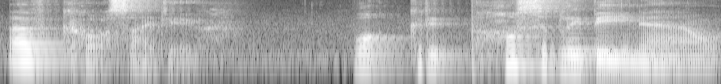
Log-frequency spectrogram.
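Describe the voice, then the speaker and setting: A man's voice: medium pitch, wildly swooping pitch, measured pace, vocal fry, a little mellow, reverberant, heavily acted. A man playing an irritable, sardonic robot crewman in an audio drama, theatrically exasperated and sarcastic. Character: irritable sardonic male robot crewman keeping a ship's log.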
